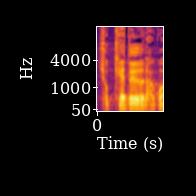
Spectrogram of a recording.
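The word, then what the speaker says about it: שׁוֹקֵד: 것이고 영어로는 워드플레이라고 합니다 살구나무는 히브리어로 샤캐드라고 하고 지켜라는 단어는 쇼캐드라고 합니다 12절 말씀에 이것을 대입해보면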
